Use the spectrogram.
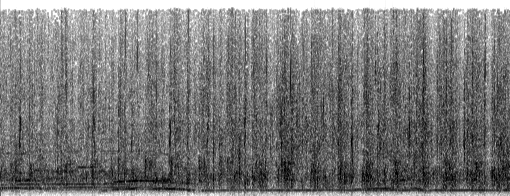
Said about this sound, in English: So round of applause for everybody coming out today.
